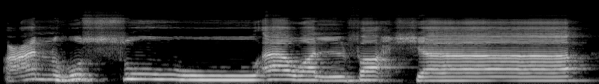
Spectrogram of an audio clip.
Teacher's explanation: سین کو واو مدہ کے ساتھ ملاتے ہوئے کھینچ کر ادا کریں گے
